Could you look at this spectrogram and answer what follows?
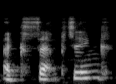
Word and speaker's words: accepting: Also accepting an apology. So just be careful with the pronunciation there. Accepting, it's like an X sound, and making excuses.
